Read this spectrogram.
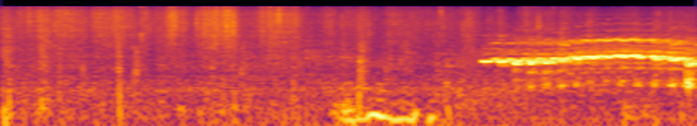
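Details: Wild horses in Arizona, a vocal band of bachelor stallions challenging other stallions: after quiet clopping and faint scuffs, a loud high neigh begins near the end, harmonic-rich and slightly rising, held over a second and a half.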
